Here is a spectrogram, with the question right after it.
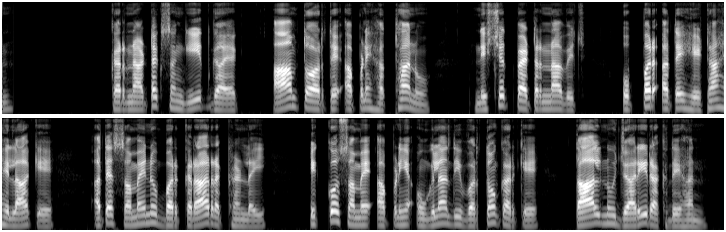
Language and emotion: Punjabi, neutral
